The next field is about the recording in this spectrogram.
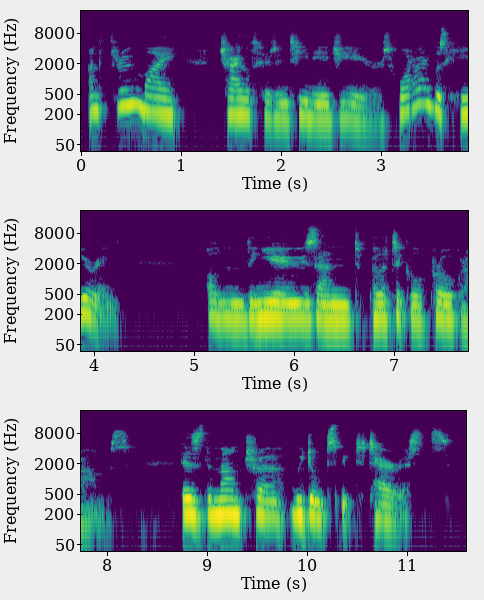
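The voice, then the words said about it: Northern Irish accent. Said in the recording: “You'll have gathered from my accent that I am originally from Northern Ireland and brought up there.”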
